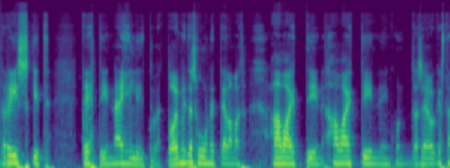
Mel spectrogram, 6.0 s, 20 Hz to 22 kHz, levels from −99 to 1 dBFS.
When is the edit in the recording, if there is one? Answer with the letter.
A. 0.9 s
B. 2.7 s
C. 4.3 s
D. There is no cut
C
